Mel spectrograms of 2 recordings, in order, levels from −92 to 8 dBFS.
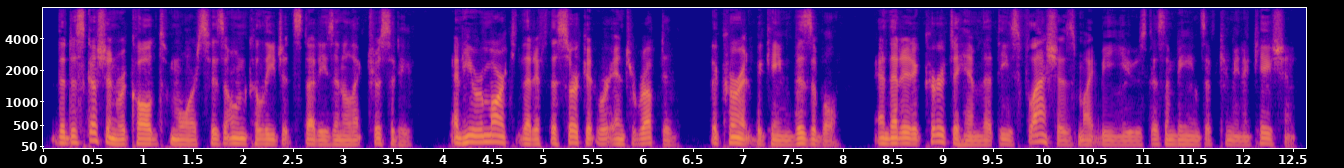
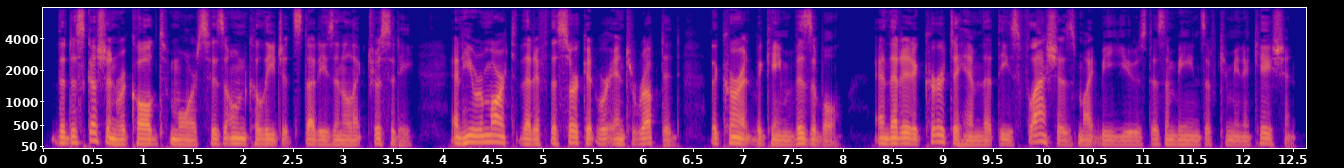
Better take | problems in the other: second | noise reduction (neural mask model Resemble Enhance denoiser)

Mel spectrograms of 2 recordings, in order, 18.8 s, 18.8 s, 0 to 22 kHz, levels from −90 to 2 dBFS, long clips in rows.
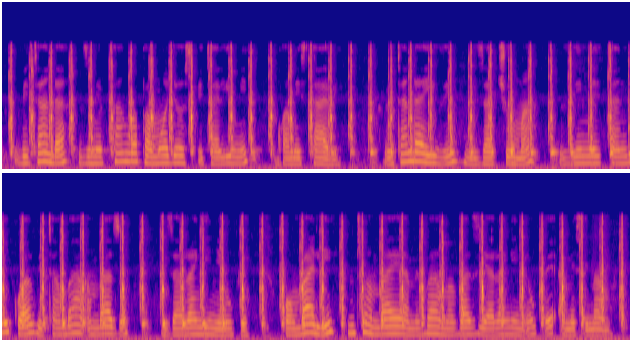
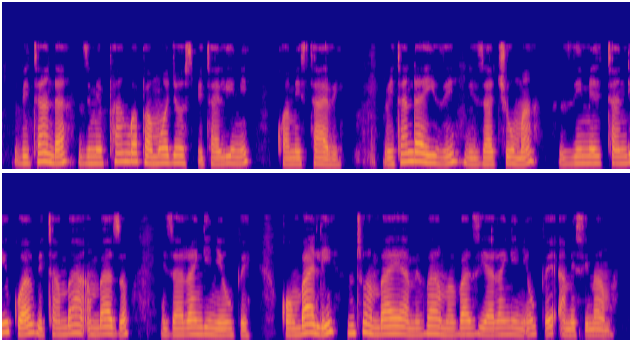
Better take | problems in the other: second | background sound (Clock); 1 dB below the speech

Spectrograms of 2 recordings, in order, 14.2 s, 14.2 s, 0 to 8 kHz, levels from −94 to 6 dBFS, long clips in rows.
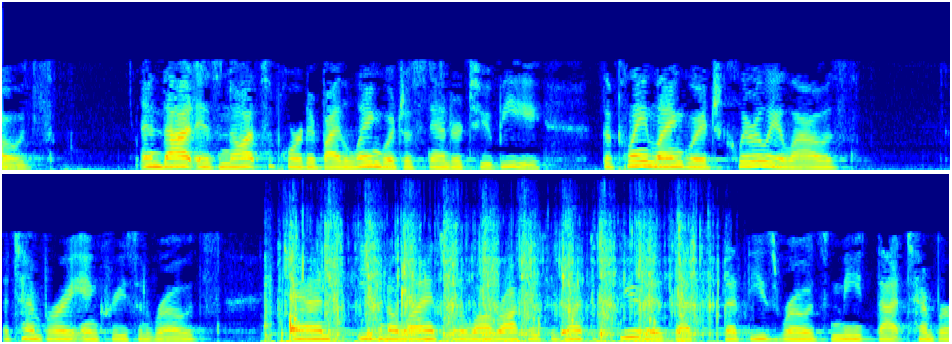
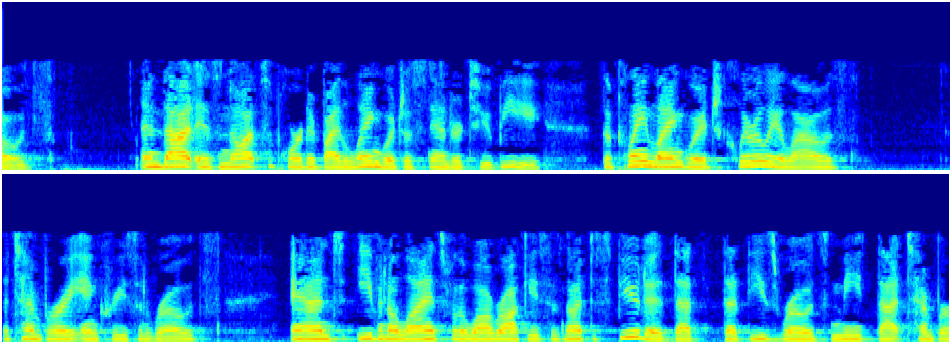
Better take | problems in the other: second | background sound (Liquid); 1 dB below the speech

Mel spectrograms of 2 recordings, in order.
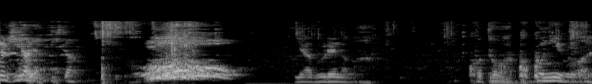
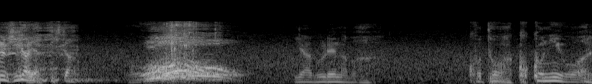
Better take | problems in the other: second | noise reduction (classical method WPE with log-MMSE)

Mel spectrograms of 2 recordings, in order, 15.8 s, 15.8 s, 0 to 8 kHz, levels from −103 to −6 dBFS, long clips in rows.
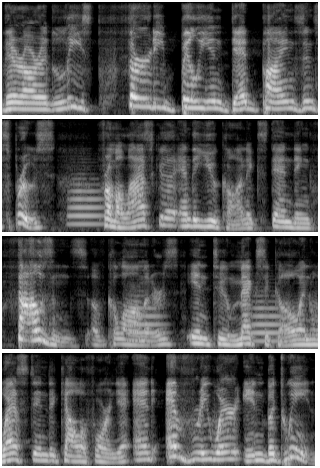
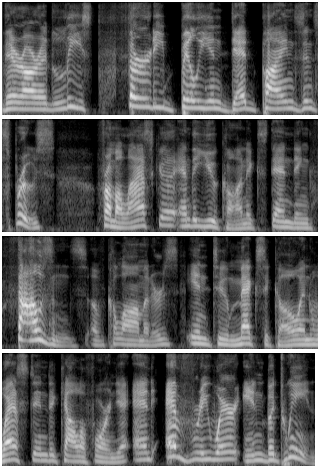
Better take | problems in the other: second | background sound (Brass instrument); 12 dB below the speech // room echo; dies away in 0.2 s

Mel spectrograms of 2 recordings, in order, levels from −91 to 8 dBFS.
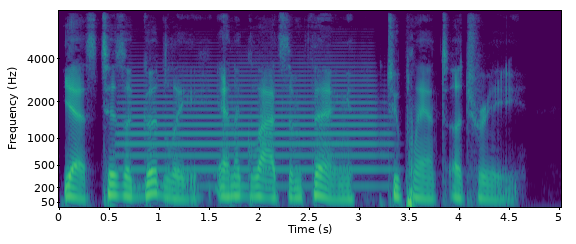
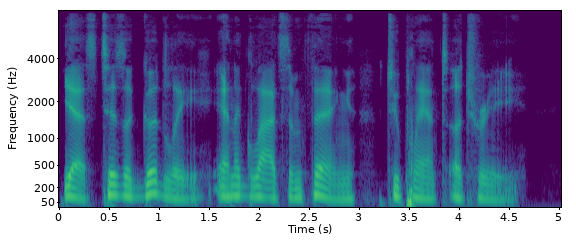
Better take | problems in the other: second | background sound (Brass instrument); 11 dB below the speech

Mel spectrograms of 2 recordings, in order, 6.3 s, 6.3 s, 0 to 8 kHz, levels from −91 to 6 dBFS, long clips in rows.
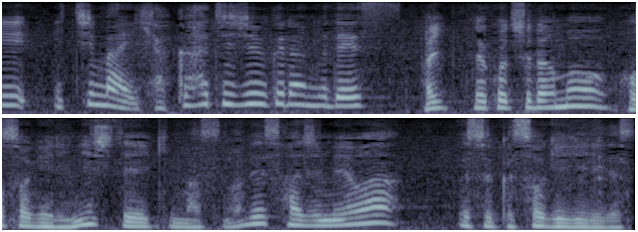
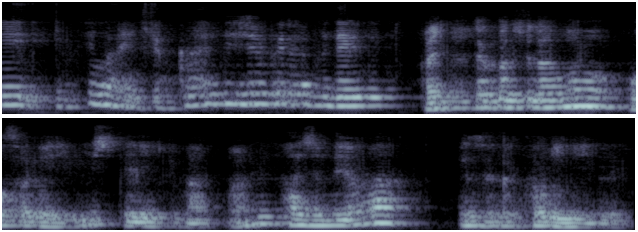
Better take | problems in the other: first | noise reduction (neural mask model DeepFilterNet 3)

